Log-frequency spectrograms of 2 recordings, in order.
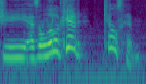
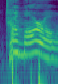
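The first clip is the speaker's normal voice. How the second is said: loud, raised mock shout; retold scream; 4 semitones higher, 10 dB louder, slower than usual. She demands a time from him, mock scream. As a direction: burst out louder and higher on the word. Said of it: "she screams that out".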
